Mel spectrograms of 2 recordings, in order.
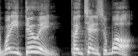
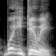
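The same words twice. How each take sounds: First: Higher, demanding What are you doing; hammed-up impatient challenge; mock aggressive. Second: A touch of pushy challenge in What; mildly demanding question; mock aggressive. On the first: Game menu imagined nagging the player, mock aggressive. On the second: Game menu imagined pushing the player, mildly aggressive. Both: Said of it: "It's almost aggressive with you".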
